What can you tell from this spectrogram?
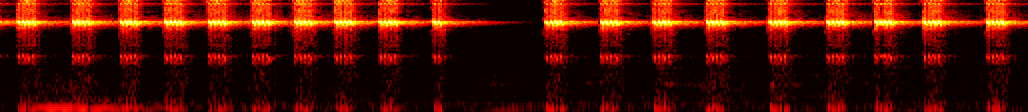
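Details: Cricket chirping in a steady run of short, shrill pulses, about four per second, with a brief pause partway through before the rapid chirps resume.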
